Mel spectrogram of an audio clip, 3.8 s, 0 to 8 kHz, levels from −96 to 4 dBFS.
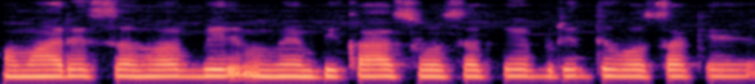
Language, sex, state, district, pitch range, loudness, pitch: Hindi, female, Bihar, Sitamarhi, 185-190 Hz, -16 LUFS, 185 Hz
